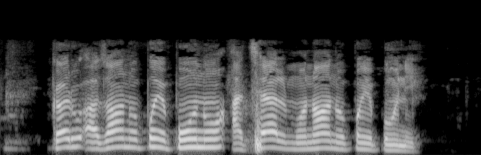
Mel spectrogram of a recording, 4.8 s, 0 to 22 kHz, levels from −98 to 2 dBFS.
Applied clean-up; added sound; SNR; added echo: none; none; none; none.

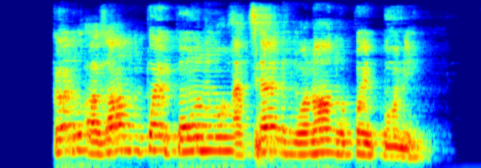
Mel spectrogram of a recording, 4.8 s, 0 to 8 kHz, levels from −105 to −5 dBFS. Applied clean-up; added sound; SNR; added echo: neural mask model DeepFilterNet 3.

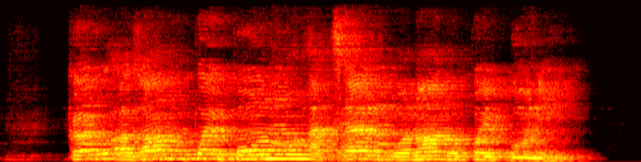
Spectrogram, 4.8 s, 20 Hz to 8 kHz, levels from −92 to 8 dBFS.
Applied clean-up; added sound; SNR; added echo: neural separator model SepFormer DNS4.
